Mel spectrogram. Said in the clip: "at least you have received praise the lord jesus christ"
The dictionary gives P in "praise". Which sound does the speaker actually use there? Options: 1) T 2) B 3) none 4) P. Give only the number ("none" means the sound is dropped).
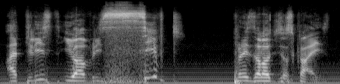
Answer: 4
